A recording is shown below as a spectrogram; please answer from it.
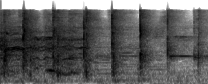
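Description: A child clapping her hands, about six claps at roughly three a second, the last few sharper and more spaced.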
